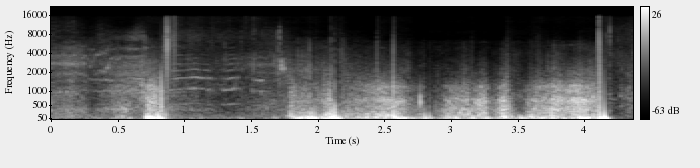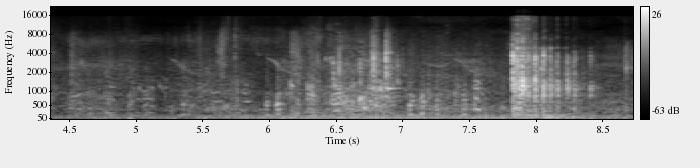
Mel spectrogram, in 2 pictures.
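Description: Chickens cluck and squawk inside a dim coop, loud bursts of fowl calls rising then giving way to quieter scattered clucks, with a sharp knock or two.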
